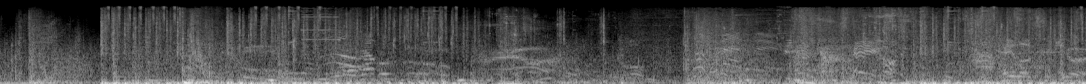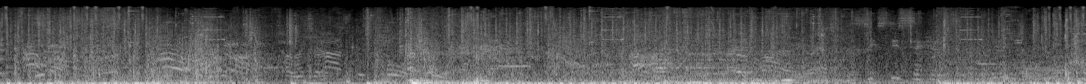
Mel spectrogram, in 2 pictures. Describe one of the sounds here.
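Blasts and impacts crash in a chaotic fight.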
